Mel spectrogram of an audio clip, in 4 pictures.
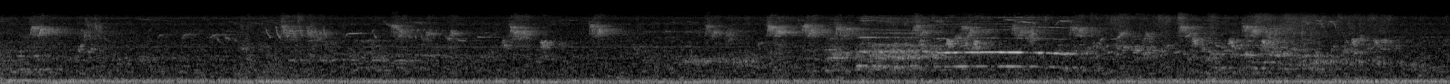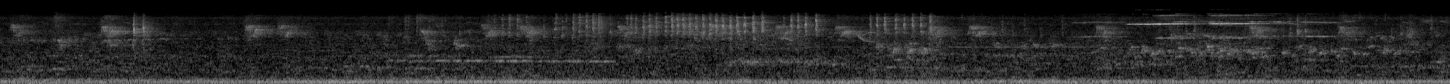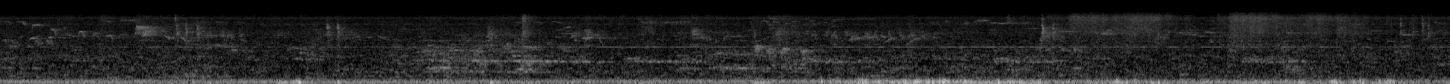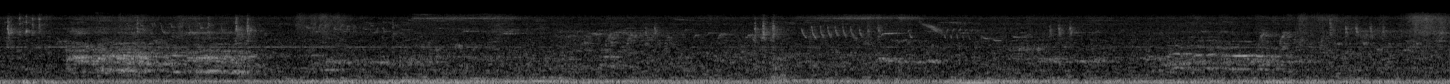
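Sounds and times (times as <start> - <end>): birds chirping: 0.0 - 58.0
bird whistled notes: 25.5 - 28.2
steady low rumble: 34.8 - 44.2.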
